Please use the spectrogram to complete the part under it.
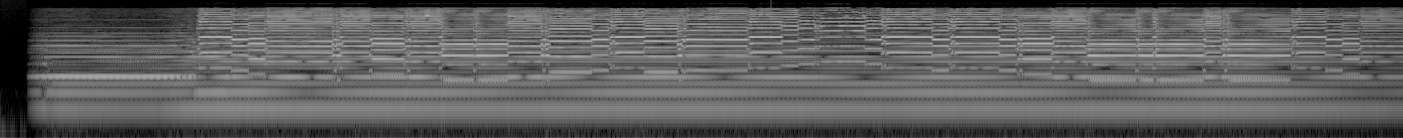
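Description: Bagpipes, an instrument blown into through a bag squeezed under the arm and fitted with several pipes, play a tune: steady low drones sound continuously beneath a bright, busy chanter melody. The playing is loud and unbroken, with no talking.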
